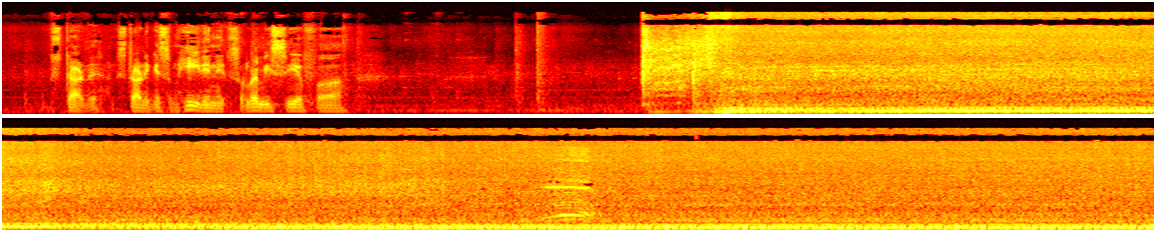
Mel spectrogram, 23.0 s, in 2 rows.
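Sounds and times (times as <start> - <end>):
engine cranking: 6.4 - 7.4
engine fast idle: 6.4 - 23.0.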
